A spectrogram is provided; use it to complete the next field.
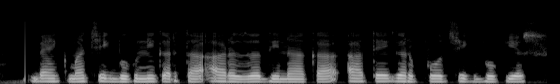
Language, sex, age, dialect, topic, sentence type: Marathi, male, 25-30, Northern Konkan, banking, statement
